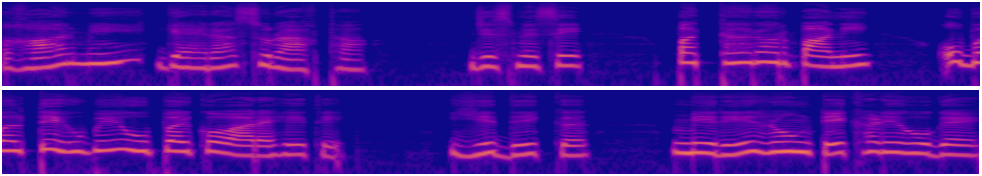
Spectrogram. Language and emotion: Urdu, fearful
